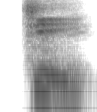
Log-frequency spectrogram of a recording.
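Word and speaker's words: ci: আসলে উচ্চারণের পার্থক্য নেই পরক্ষণে দেখুন আছে চি এটি কিন্তু আমরা সাধারণত সি উচ্চারণ করেছি ইংলিশে মোটেই সি উচ্চারণ করা যাবে না এটি হবে চি আসুন তারপরে দেখি ডি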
